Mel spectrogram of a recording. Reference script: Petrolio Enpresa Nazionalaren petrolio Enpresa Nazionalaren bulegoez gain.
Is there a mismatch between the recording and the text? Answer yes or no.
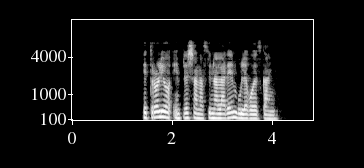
yes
